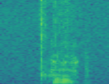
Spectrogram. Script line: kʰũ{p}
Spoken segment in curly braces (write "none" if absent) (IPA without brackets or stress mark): p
